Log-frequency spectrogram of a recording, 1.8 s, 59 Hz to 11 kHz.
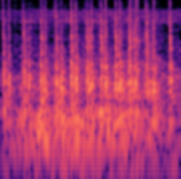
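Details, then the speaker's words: Honda HRX217 mower after rear drive repair with new OEM wheel gear, spring and drive-shaft key: steady, crisp ticking about five times a second as it rolls forward; wheel drive engaging properly. "so he have a nice clicking Sun and it's rolling nice and smooth on here for that as well too so you should hear that nice clicking sign"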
